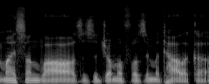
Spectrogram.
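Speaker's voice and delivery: low-pitched Copenhagen Danish accent. Speaker doing a run of accents moves on to Denmark, in Copenhagen accent. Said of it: "This is my Copenhagen accent".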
